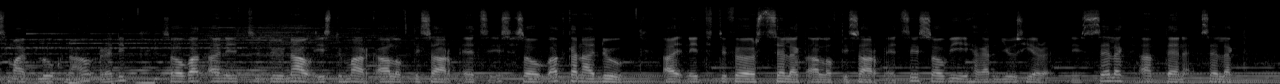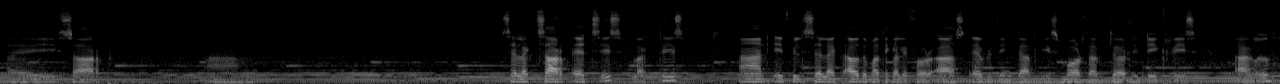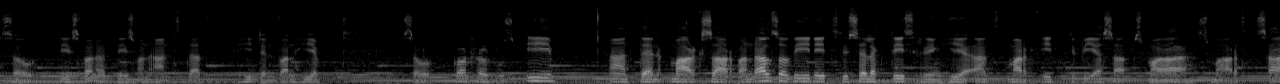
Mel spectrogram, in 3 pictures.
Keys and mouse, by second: 0.9 shift+click, 1.4 middle click, 1.7 shift+middle click, 2.5 shift+middle click, 4.8 shift+middle click, 5.1 middle click, 5.7 shift+middle click, 10.8-18.8 drag, 27.7-29.3 middle drag, 31.0 ctrl+e, 33.1 alt+a, 33.7 alt+click.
